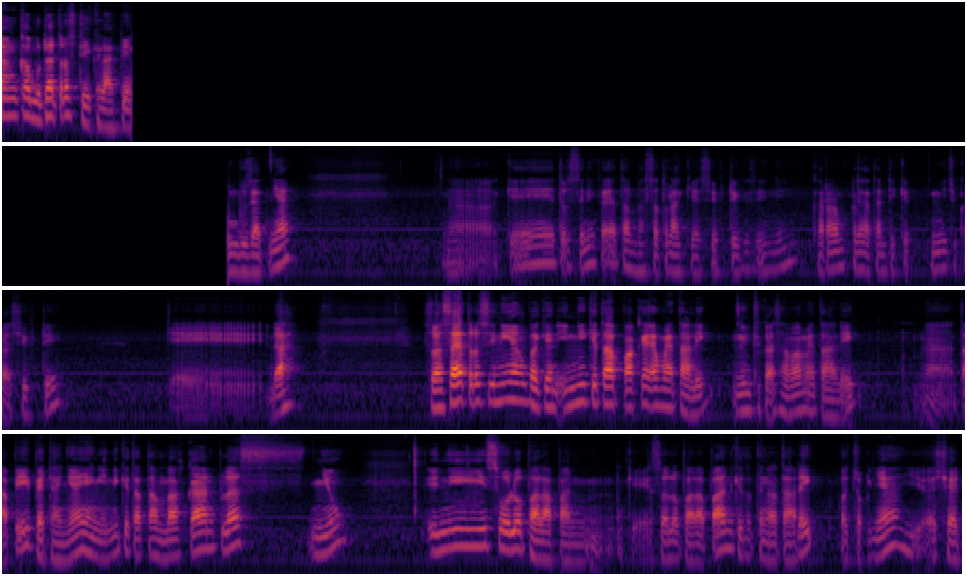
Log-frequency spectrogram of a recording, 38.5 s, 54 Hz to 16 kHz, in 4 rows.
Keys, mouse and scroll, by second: 1.1 KP_0, 2.1-2.5 scroll up 2, 2.9 right click, 3.4 shift+right click, 4.0 shift+f, 4.2 y, 4.2 u, 4.7 x, 6.1 g, 6.9 shift+d, 9.0 r, 10.8 r, 13.1-13.5 scroll down 1, 14.1 right click, 15.2 shift+d, 17.9 right click, 18.1 Tab, 18.8 shift+d, 20.5 Tab, 20.7-21.2 scroll down 2, 21.6 scroll up 1, 22.4 shift+middle click, 22.7-23.5 scroll up 5, 23.1 right click, 23.7 click, 24.8 right click, 25.3 click, 26.2 shift+middle click, 26.4-26.8 scroll up 4, 26.5 middle click, 26.8 shift+middle click, 27.2 KP_Decimal, 27.6 scroll down 1, 27.7 middle click, 28.1 shift+middle click, 28.7 Tab, 28.9 middle click, 29.5 right click, 30.3 click, 31.6 click, 35.0 click.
